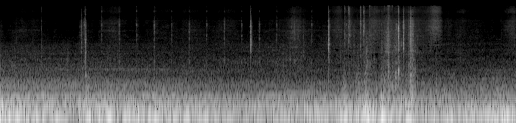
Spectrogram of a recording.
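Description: Steady low road rumble of a car driving, heard from inside the cabin, with scattered light clicks and taps, several close together a little past the middle.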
